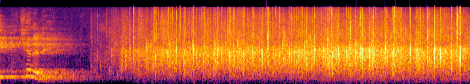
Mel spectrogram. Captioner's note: audience applauds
